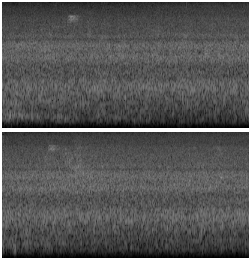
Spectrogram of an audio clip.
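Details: Steady broadband rushing noise like flowing water or wind, with no animal voice heard.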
